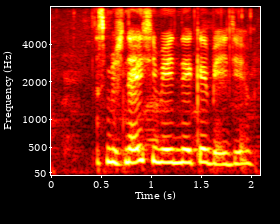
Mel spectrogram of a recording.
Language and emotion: Russian, positive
